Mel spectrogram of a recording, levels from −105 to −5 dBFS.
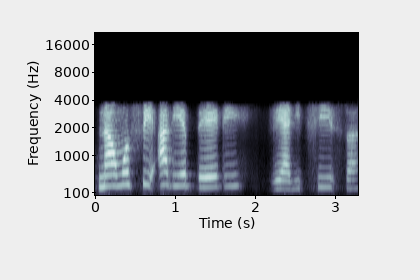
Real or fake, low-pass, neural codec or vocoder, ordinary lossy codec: fake; 3.6 kHz; codec, 24 kHz, 0.5 kbps, DualCodec; none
